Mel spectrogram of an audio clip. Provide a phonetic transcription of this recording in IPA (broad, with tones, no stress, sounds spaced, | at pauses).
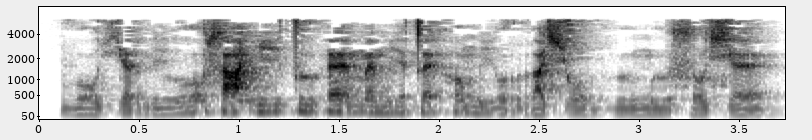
ð oː˩ ç ɛ˩ r i˩ lː o˥ ɬ aː˥ ɲ iː˥ t ɯː˥ ʔ ɛː˥ m ɛ˥ m i˥ e̯ t ɛ˥ h ɤ˥ m iː˩ o̯ r a˩ ɕ oː˩ bʱ ɯː˩ m ɯː˩ ɬ ɤ˩ ɕ ɛ˩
